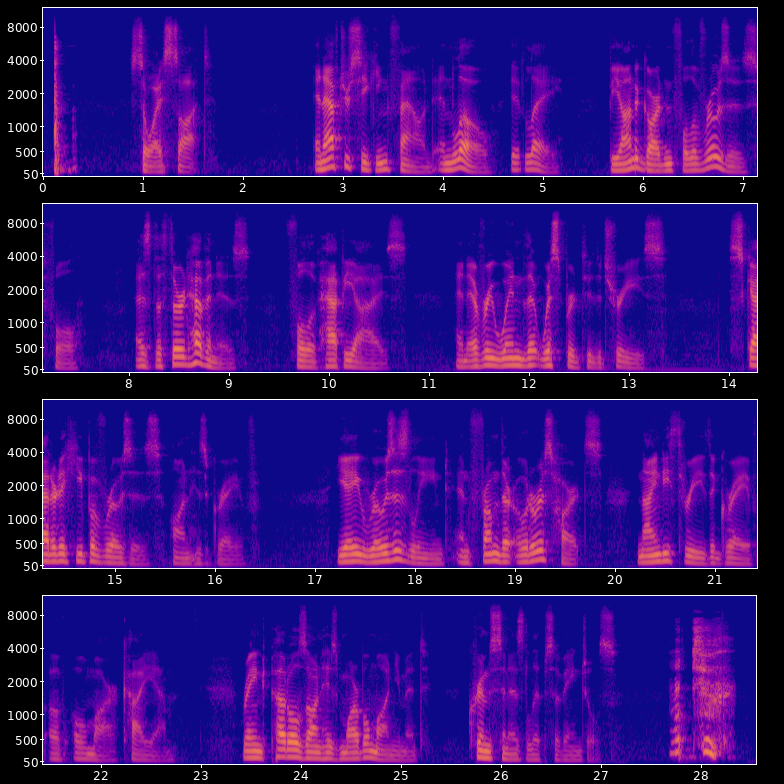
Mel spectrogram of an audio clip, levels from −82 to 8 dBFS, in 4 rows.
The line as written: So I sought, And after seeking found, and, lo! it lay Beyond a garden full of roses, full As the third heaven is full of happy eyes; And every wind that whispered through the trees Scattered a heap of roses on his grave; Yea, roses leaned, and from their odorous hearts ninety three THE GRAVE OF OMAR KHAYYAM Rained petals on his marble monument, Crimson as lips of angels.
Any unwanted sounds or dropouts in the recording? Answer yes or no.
yes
